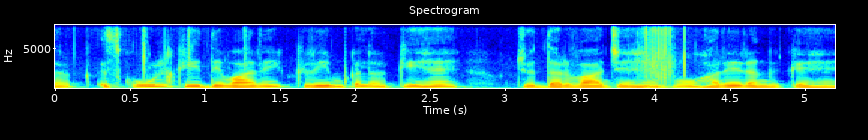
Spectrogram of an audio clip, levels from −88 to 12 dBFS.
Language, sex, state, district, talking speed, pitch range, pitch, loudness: Hindi, female, Odisha, Nuapada, 175 wpm, 180-205 Hz, 195 Hz, -16 LUFS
